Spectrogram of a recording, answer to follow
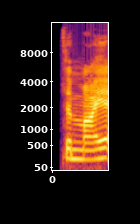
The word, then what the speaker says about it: Maya: And I have for years been pronouncing it Mayan, like the Mayan people, but every reference I saw to it said Maya.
